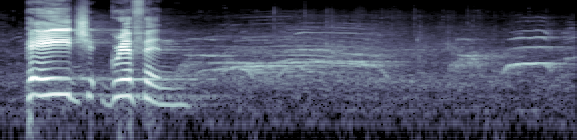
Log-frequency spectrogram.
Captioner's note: audience cheering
